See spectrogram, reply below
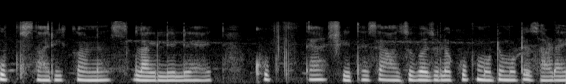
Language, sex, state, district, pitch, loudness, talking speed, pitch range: Marathi, female, Maharashtra, Gondia, 200 Hz, -19 LUFS, 150 wpm, 195-220 Hz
